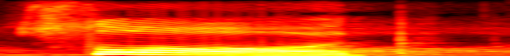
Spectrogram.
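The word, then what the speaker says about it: ص: Let me show you the origin of sod. Sod pronounced as tip of the tongue comes between the front top and bottom teeth.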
